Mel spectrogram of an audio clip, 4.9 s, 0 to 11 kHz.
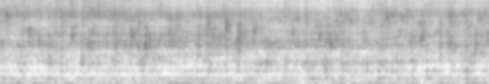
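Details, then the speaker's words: Whirlpool washer diagnostic test, cold water valve actuated: steady hiss of water rushing in with no chatter or buzzing; inlet valve filling normally. "let's go ahead and blow advance now we got the hot water valve is actuated so ask about 10 seconds to let that run"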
